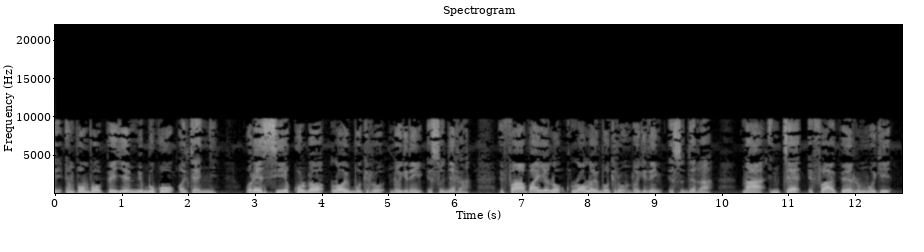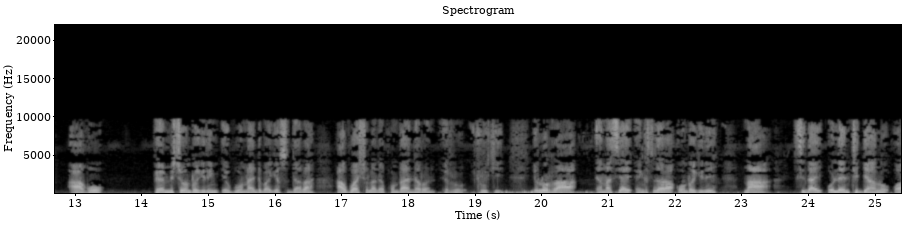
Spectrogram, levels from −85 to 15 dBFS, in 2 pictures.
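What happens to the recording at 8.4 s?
At 8.4 s the speech carries the same damage heard across the whole clip, most likely Vorbis compression applied heavily, in a way that fits a low bitrate of around 24 kbps. Nothing survives above 9.7 kHz, and the treble just below that cut-off has been quantised so coarsely that its fine detail has turned into hissy, grainy noise. Tones sound roughened and consonant attacks blurred. A spectrogram shows a hard ceiling at 9.7 kHz with speckled, smeared upper bands instead of clean harmonic structure.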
